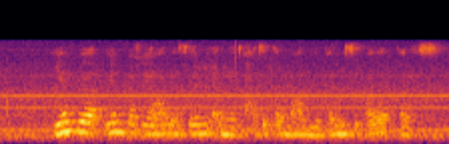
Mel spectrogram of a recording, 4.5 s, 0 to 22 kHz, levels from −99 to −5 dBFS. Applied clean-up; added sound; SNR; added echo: none; Engine; 9 dB; reverberation time 0.6 s.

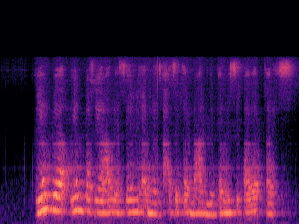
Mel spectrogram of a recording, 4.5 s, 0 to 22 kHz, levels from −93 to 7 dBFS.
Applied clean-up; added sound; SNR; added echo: neural separator model SepFormer DNS4.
